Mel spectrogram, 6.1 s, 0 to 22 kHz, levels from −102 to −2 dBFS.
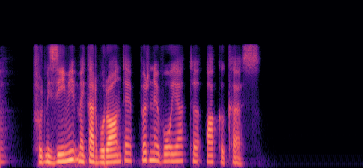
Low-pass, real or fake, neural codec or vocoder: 7.2 kHz; fake; codec, 16 kHz, about 1 kbps, DyCAST, with the encoder's durations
